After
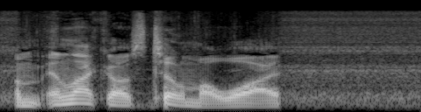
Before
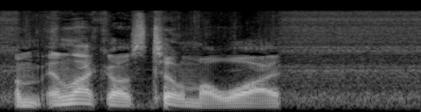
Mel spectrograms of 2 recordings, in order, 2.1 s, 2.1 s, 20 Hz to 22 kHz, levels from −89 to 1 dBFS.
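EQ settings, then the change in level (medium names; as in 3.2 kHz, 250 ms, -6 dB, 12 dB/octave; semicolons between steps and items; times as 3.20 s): treble shelf 5.1 kHz -8.5 dB; +5.5 dB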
